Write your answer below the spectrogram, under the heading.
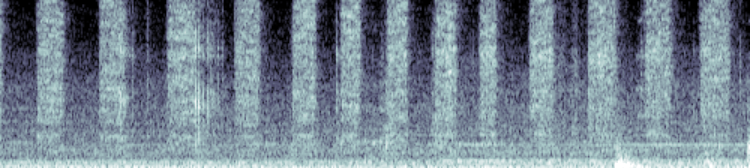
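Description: Aerosol spray can hissing in quick, even bursts, about three a second, laying a temporary coat over fresh welds to keep the bare metal from rusting. A single low thud comes about four seconds in.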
